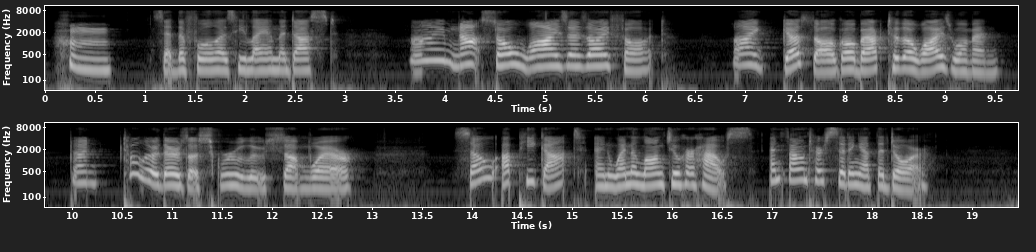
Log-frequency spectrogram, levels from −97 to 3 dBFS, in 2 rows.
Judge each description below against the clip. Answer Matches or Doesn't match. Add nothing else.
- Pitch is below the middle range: Doesn't match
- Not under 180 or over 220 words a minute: Doesn't match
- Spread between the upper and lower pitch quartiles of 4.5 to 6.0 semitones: Matches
